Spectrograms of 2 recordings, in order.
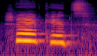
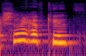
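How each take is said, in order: First: Higher, softer and more distant, asked again; repeating it to herself, drifting and high; dreamy echo. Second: Higher and softer, asking herself; a hint of self-doubt, voice lifted high; musing question. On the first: Retold or imitated. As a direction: echo the question as if far away. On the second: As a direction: wonder aloud, half to herself. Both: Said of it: "where I'm like".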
